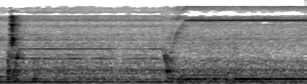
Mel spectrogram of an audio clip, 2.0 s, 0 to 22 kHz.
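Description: Monoprice Maker Ultimate 3D printer's stepper motors whining as the printer moves to the next bed-leveling point. A short chirp comes at the start; about a second in, the whine rises steeply in pitch as the motion speeds up, then holds steady, over a constant low hum.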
